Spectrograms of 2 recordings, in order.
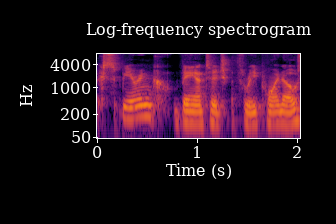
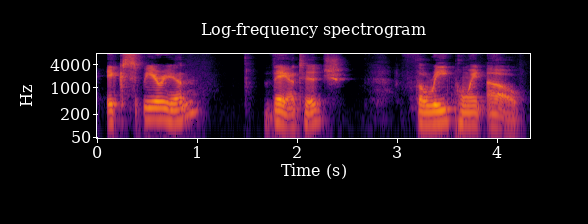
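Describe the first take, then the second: First: The phrase is said at normal speed. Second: The phrase is said slowly.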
